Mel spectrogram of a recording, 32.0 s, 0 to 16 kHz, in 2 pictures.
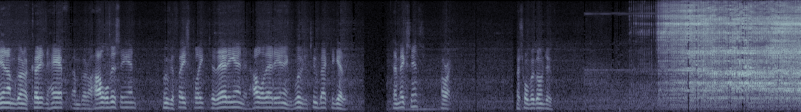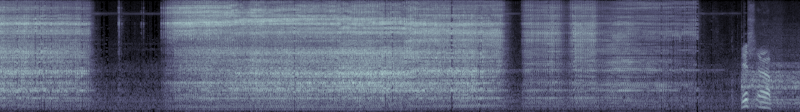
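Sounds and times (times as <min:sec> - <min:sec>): power tool cutting wood: 0:12.7 - 0:18.0, 0:19.3 - 0:30.1.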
